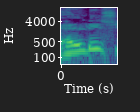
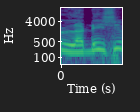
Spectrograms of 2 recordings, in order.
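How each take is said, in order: First: It begins with an 'el' sound. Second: It begins with a 'la' sound. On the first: The speaker calls it right. "ये एलडीसी है" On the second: The speaker calls it wrong. "अपन वहां जाके ऐसे बोलते"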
